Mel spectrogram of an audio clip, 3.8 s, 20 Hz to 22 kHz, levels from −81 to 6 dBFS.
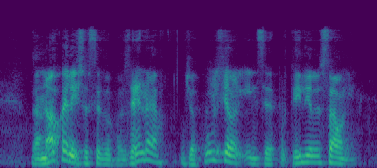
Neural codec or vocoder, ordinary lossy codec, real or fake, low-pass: codec, 24 kHz, 1.5 kbps, HILCodec; Opus, 32 kbps; fake; 10.8 kHz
